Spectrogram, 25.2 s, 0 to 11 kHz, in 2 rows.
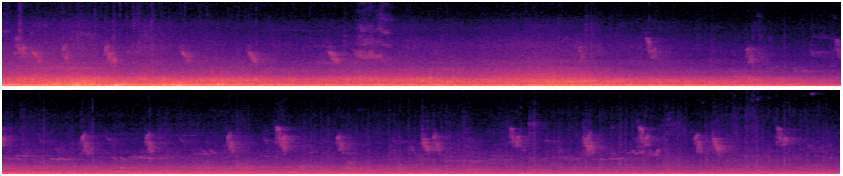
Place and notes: {"title": "berlin, friedelstraße: vor griechischem restaurant - the city, the country & me: in front of a greek restaurant", "date": "2011-06-06 16:21:00", "description": "in front of the greek restaurant \"taverna odysseus\", pedestrians, traffic noise and a upcoming thunderstorm\nthe city, the country & me: june 6, 2011\n99 facets of rain", "latitude": "52.49", "longitude": "13.43", "altitude": "47", "timezone": "Europe/Berlin"}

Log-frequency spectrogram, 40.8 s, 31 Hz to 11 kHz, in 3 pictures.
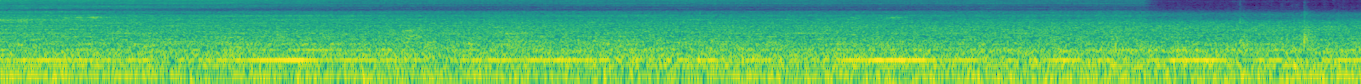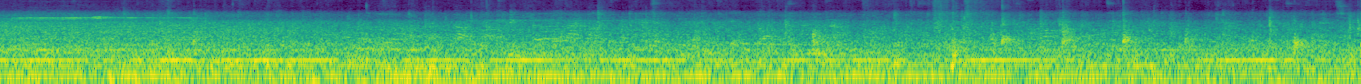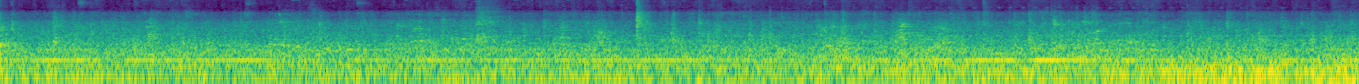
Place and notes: {"title": "Taoyuan Station, Taiwan - Soundwalk", "date": "2013-09-11 07:26:00", "description": "After getting off from the platform go through the underpass railway station, Sony PCM D50 + Soundman OKM II", "latitude": "24.99", "longitude": "121.31", "altitude": "102", "timezone": "Asia/Taipei"}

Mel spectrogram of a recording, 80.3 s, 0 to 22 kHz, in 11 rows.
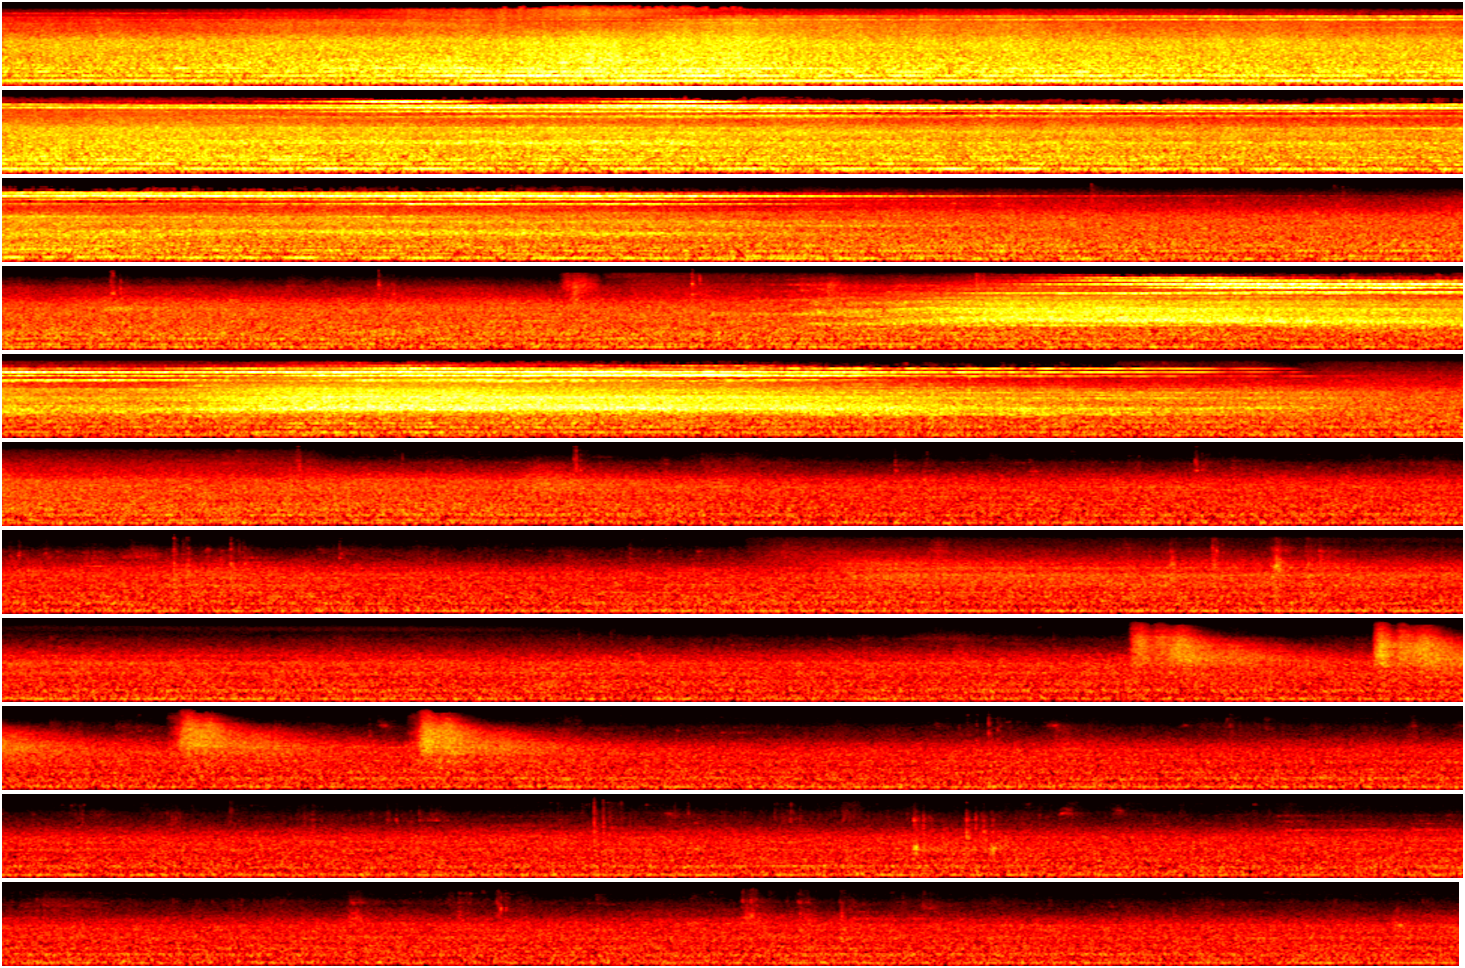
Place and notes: {"title": "London Borough of Camden, Greater London, Vereinigtes Königreich - St Pancras International - EuroStar arrival, main hall ambience", "date": "2013-02-14 11:59:00", "description": "St Pancras International - EuroStar arrival, main hall ambience. A train arrives, brakes squeak, reverb, announcements.\n[Hi-MD-recorder Sony MZ-NH900 with external microphone Beyerdynamic MCE 82]", "latitude": "51.53", "longitude": "-0.13", "altitude": "32", "timezone": "Europe/London"}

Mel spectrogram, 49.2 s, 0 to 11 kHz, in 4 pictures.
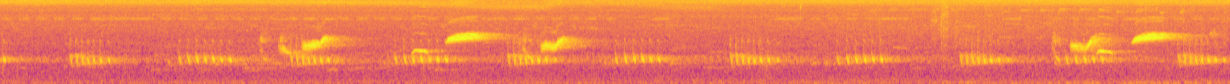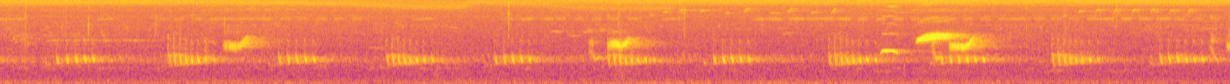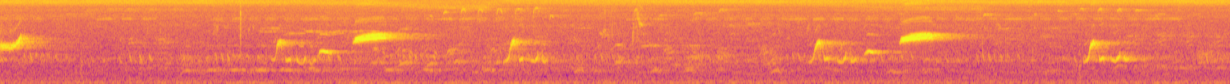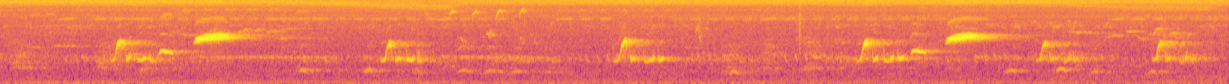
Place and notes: {"title": "Hualong Ln., Yuchi Township - Birds singing", "date": "2016-05-04 08:01:00", "description": "Bird sounds, Dogs barking\nZoom H2n MS+XY", "latitude": "23.93", "longitude": "120.90", "altitude": "773", "timezone": "Asia/Taipei"}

